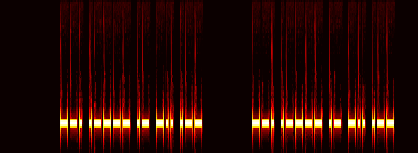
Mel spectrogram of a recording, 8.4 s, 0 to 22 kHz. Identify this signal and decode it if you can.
Morse code, heard as a keyed tone, about 25 wpm, 700 Hz. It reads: G1ADW G1ADW
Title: DXCC-100 Call Signs - 5 Characters - Repeated 2x - 25wpm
